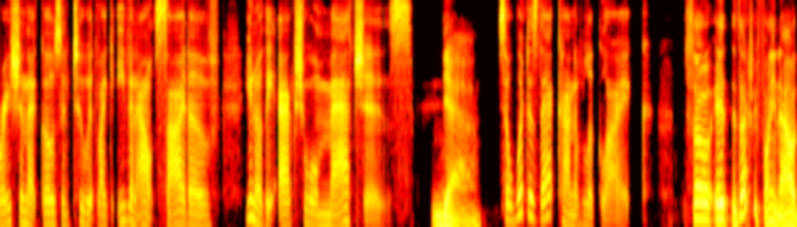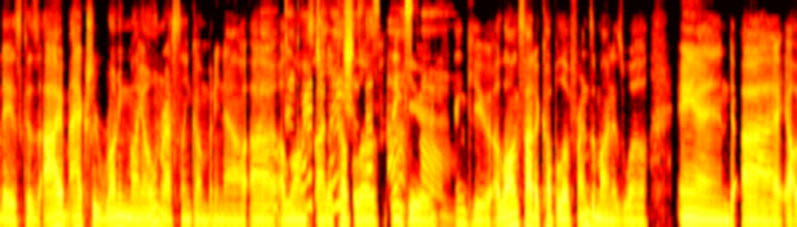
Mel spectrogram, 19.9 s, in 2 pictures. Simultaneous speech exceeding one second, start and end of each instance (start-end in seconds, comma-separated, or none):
13.2-15.8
